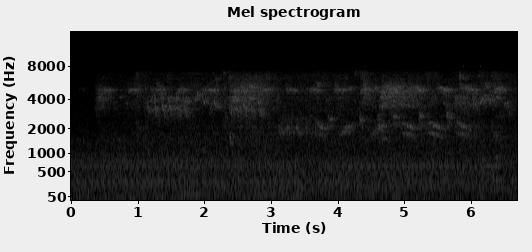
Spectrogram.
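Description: Small birds chirping and twittering, many quick high calls overlapping, over a faint steady hum.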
